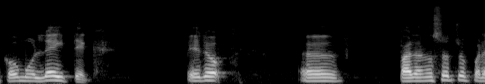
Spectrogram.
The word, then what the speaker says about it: LaTeX: vamos a seguir llamando látex Aunque en la pronunciación adecuada sería la pronunciación adecuada sería lc qué es esto es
